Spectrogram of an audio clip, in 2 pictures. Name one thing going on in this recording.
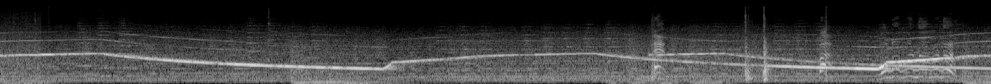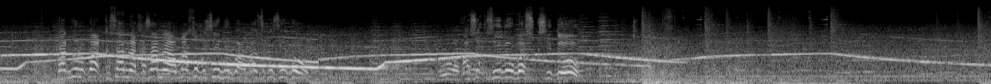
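A siren wails nearby, rising and falling over and over.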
